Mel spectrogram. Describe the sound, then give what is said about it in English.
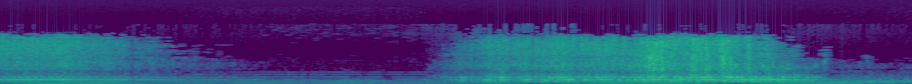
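A heavy truck engine rumbles steadily, then swells louder as it drives past, its deep growl peaking before easing off again. “Trucks come in and out of here all the time.”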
